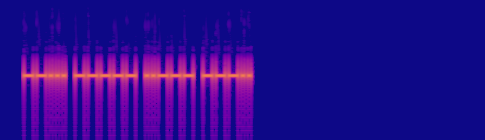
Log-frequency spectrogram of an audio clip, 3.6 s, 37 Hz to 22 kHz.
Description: Morse code, heard as a keyed tone, about 50 wpm, 700 Hz. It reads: 7028
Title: Numbers - 4-Digit 50wpm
